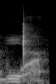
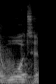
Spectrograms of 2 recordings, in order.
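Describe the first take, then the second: First: "water" with the t dropped to a glottal stop; old home accent on "water", t swallowed. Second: "water" with the t clearly sounded; London-influenced "water", t pronounced; present-day "water". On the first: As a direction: say "water" as wa'er, no t. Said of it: "that was my accent". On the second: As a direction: say "water" with a crisp t in the middle. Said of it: "the way I say water now". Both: Shown as a demonstration.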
